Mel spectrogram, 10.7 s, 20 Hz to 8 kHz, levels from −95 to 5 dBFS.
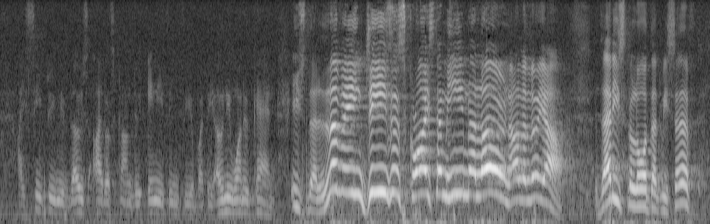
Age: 50-69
